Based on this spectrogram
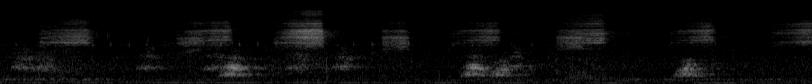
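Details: Baby barn owls waiting for dinner give harsh, hissing begging snores in bursts about a second apart, broad and breathy, with softer lower rasps between them.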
